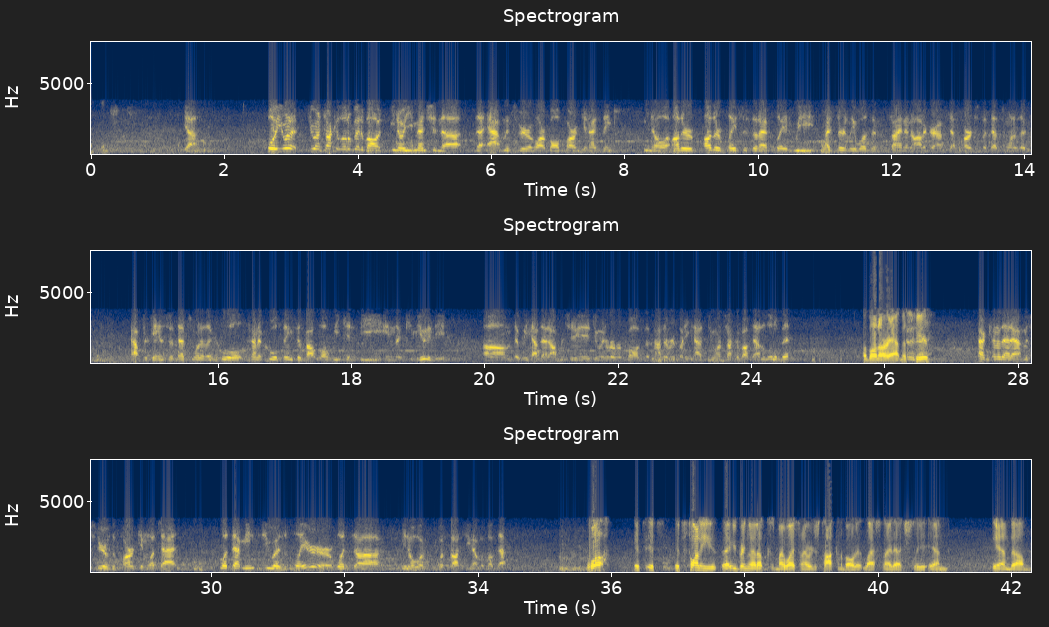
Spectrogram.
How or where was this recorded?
inside a vehicle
